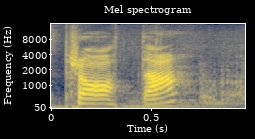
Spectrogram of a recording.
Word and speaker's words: prata: Like, for example, the word for speaking in Swedish is prata. And if you put two T's, it's you spell it P-R-A-T-A, but if you put two T's, you would pronounce it prata instead, which is not a word.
